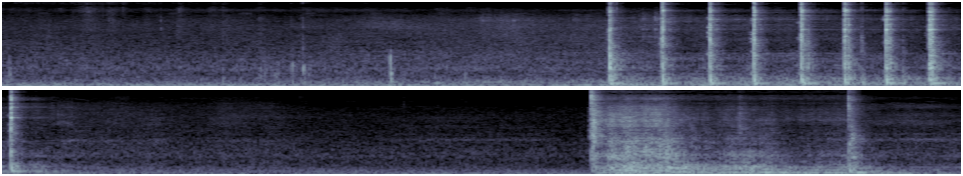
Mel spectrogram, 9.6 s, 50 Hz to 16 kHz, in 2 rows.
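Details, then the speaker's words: 1951 Ford F1 first start attempt, radiator just fitted, no throttle given: about eight heavy, labored turns at roughly two a second dying out, then another crank; weak battery, replaced with jumper box. "right what we're going to do is try a different battery"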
